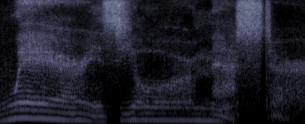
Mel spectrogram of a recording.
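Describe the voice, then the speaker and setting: Someone puts on a low, raspy character voice, and an echo can be heard. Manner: different voice from the narrator.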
